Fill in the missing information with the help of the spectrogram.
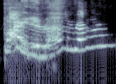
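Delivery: high, rising mock chatter; mocking other side. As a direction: parody the other side's dismissive babble. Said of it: "everybody on this side was like".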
